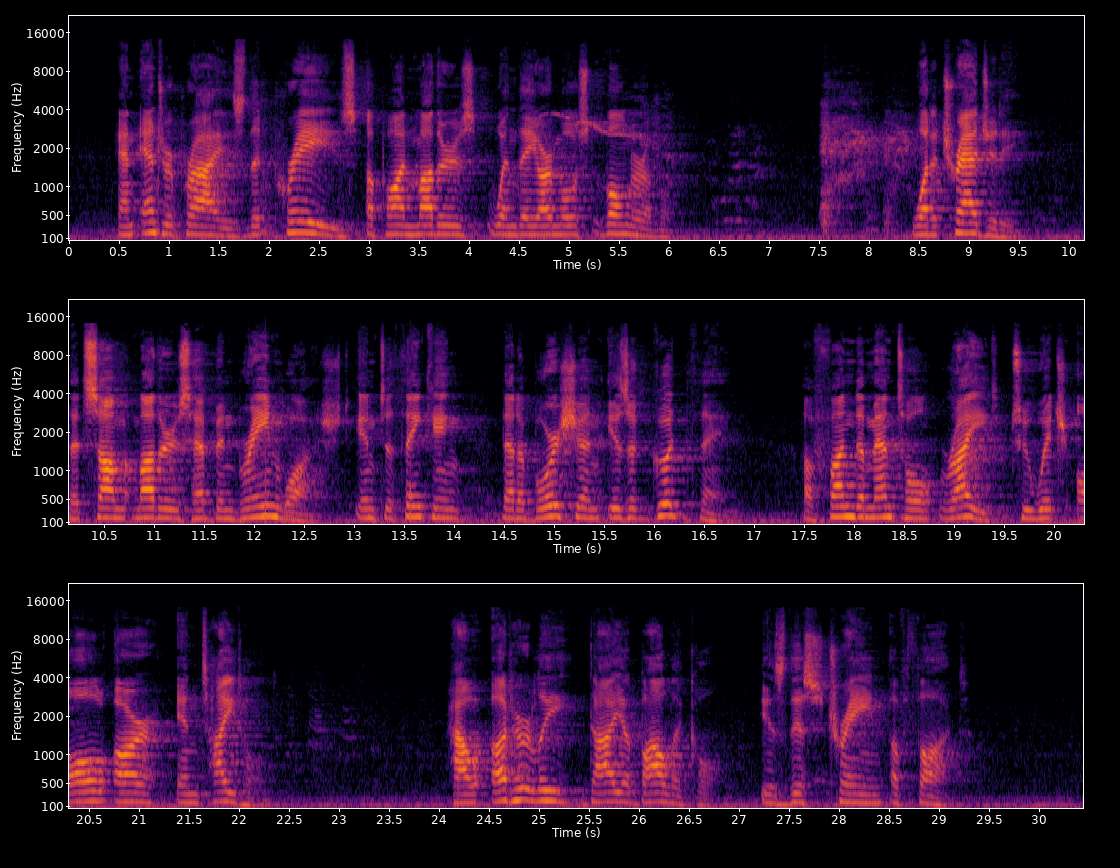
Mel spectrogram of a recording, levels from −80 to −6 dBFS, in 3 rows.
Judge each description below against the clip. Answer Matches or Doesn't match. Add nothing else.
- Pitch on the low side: Doesn't match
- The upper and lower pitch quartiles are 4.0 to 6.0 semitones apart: Matches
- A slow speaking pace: Matches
